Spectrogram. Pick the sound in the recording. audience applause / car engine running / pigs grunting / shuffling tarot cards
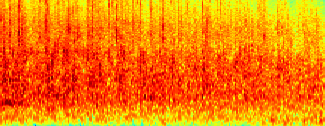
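audience applause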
